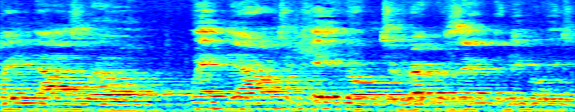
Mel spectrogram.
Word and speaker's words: Cairo: Now, I know it's spelled Cairo, but we Georgians get a little upset if you call it Cairo, Georgia. It was Cairo, Georgia, and the home of Cairo syrup.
